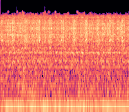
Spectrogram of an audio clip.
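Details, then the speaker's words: Logan lathe running on high after new idler bushing: steady hum with faint repeating chunk underneath; owner suspects the big pulley is out of balance, not sure. "think that big pulley's out of balance. I'm not sure."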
